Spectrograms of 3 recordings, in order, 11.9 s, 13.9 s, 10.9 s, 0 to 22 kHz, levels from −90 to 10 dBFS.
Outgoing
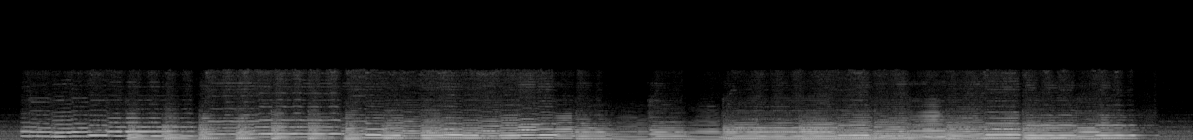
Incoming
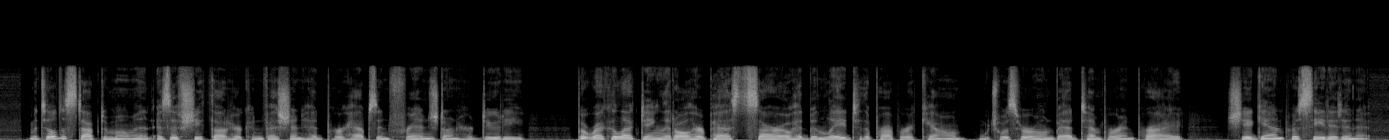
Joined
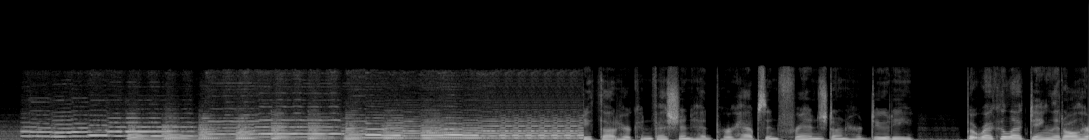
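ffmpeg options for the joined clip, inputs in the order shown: ffmpeg -i cue0.wav -i cue1.wav -filter_complex "[0:a]apad=whole_dur=10.89,atrim=end=10.89,asplit=7[link_01][link_02][link_03][link_04][link_05][link_06][link_07];[link_01]atrim=end=5.062[link_08];[link_02]atrim=start=4.928:end=5.062[link_09];[link_03]atrim=start=4.928:end=5.062[link_10];[link_04]atrim=start=4.928:end=5.062[link_11];[link_05]atrim=start=4.928:end=5.062[link_12];[link_06]atrim=start=4.928:end=5.062[link_13];[link_07]atrim=start=4.928:end=5.062[link_14];[1:a]atrim=start=1.948:end=7[link_15];[link_08][link_09]acrossfade=duration=0.004:curve1=hsin:curve2=hsin[link_16];[link_16][link_10]acrossfade=duration=0.004:curve1=hsin:curve2=hsin[link_17];[link_17][link_11]acrossfade=duration=0.004:curve1=hsin:curve2=hsin[link_18];[link_18][link_12]acrossfade=duration=0.004:curve1=hsin:curve2=hsin[link_19];[link_19][link_13]acrossfade=duration=0.004:curve1=hsin:curve2=hsin[link_20];[link_20][link_14]acrossfade=duration=0.004:curve1=hsin:curve2=hsin[link_21];[link_21][link_15]acrossfade=duration=0.004:curve1=hsin:curve2=hsin" out.wav

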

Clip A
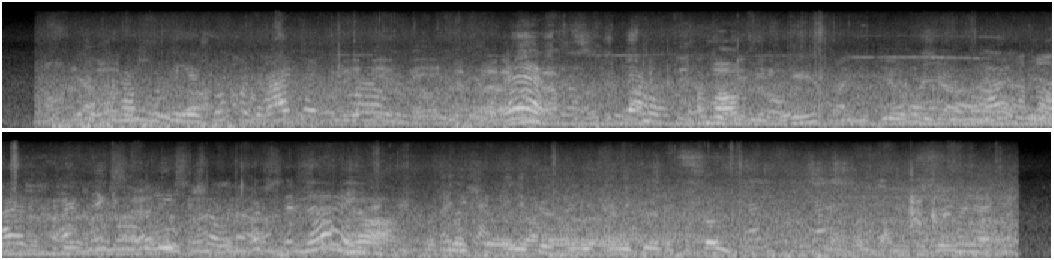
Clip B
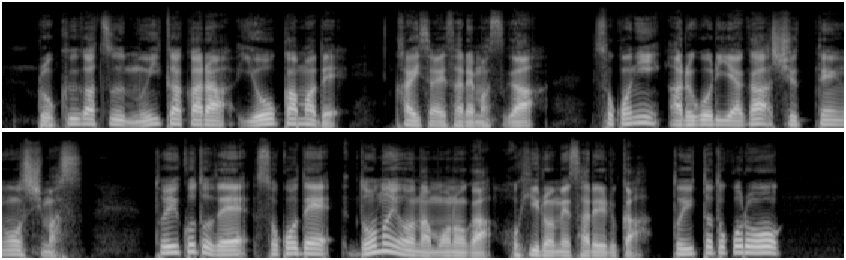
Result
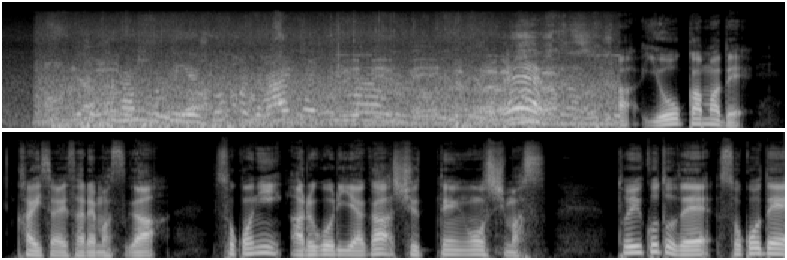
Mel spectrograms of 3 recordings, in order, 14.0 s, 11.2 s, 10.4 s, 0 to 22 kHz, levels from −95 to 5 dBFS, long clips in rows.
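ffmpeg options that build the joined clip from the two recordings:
ffmpeg -i cue0.wav -i cue1.wav -filter_complex "[0:a]apad=whole_dur=10.44,atrim=end=10.44,atrim=end=4.122[link_01];[1:a]atrim=start=1.418:end=7.74[link_02];[link_01][link_02]acrossfade=duration=0.004:curve1=hsin:curve2=hsin" out.wav

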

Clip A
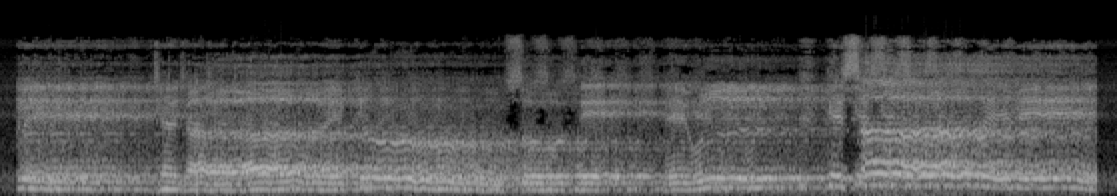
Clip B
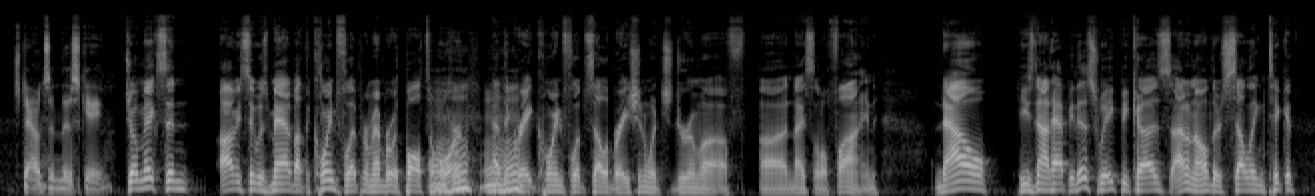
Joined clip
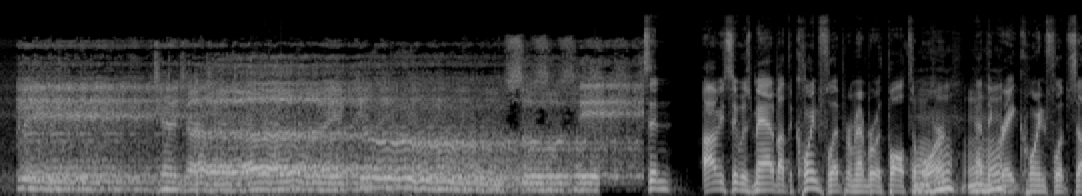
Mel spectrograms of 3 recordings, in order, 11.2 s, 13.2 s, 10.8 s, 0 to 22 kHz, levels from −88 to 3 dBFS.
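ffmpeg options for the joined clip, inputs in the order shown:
ffmpeg -i cue0.wav -i cue1.wav -filter_complex "[0:a]asettb=1/sr,asplit=3[link_01][link_02][link_03];[link_01]atrim=end=6.004[link_04];[link_02]atrim=start=6:end=6.44,asetpts=PTS-STARTPTS,afade=type=in:duration=0.004:curve=qsin,afade=type=out:start_time=0.436:duration=0.004:curve=qsin,highpass=660[link_05];[link_03]atrim=start=6.436[link_06];[link_04][link_05]acrossfade=duration=0.004:curve1=hsin:curve2=qsin[link_07];[link_07][link_06]acrossfade=duration=0.004:curve1=qsin:curve2=hsin,apad=whole_dur=10.82,atrim=end=10.82,atrim=end=6.442[link_08];[1:a]atrim=start=1.608:end=5.99[link_09];[link_08][link_09]acrossfade=duration=0.004:curve1=hsin:curve2=hsin" out.wav

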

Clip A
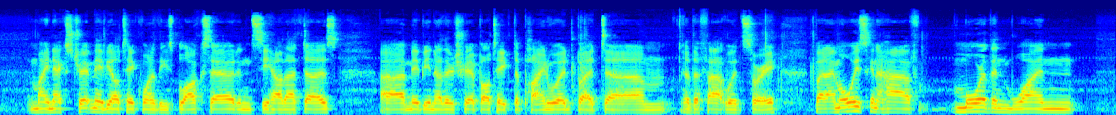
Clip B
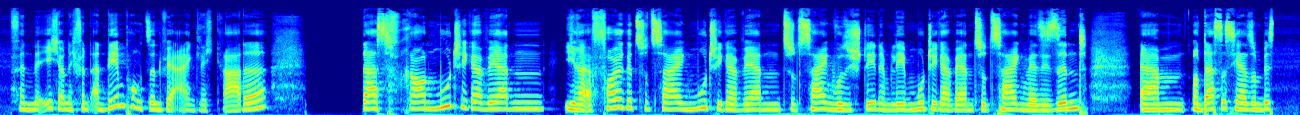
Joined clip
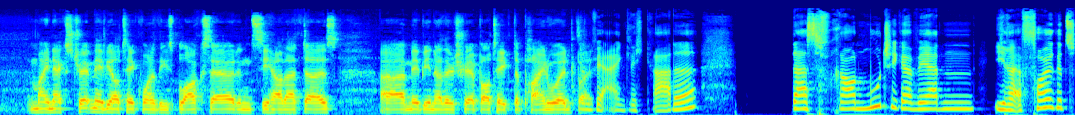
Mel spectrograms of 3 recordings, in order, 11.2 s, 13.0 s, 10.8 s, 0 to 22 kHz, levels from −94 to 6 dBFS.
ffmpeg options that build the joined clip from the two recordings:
ffmpeg -i cue0.wav -i cue1.wav -filter_complex "[0:a]apad=whole_dur=10.75,atrim=end=10.75,atrim=end=5.96,asetpts=PTS-STARTPTS[link_01];[1:a]atrim=start=1.4:end=6.45,asetpts=PTS-STARTPTS[link_02];[link_01][link_02]acrossfade=duration=0.26:curve1=tri:curve2=tri" out.wav

